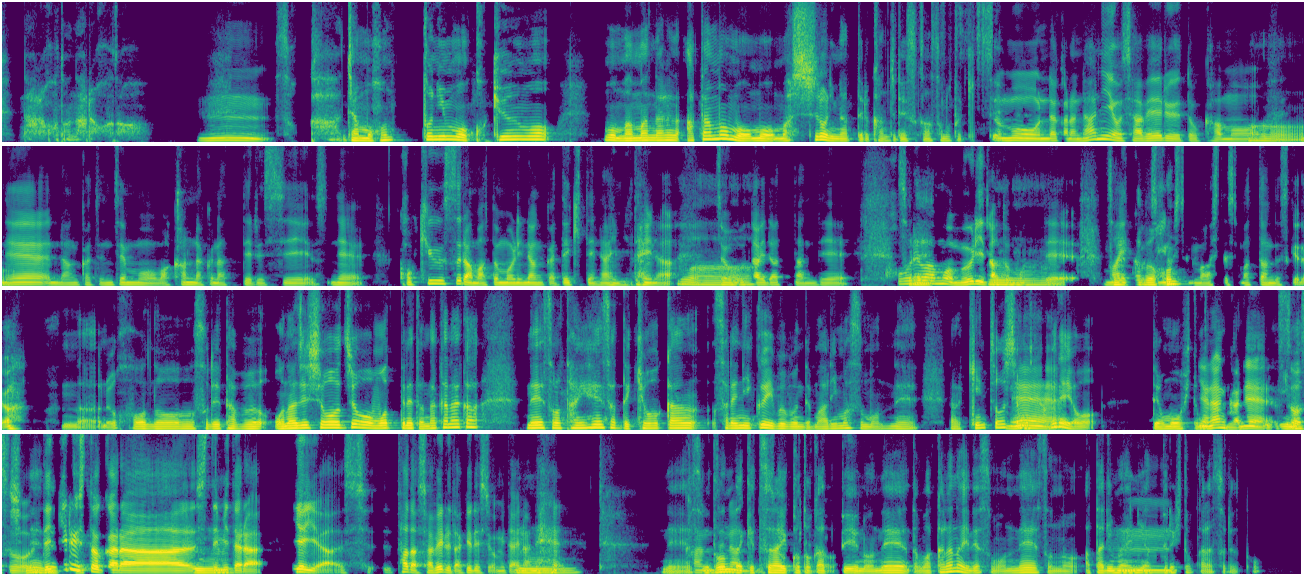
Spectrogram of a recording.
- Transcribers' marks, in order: chuckle; chuckle
- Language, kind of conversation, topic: Japanese, advice, プレゼンや面接など人前で極度に緊張してしまうのはどうすれば改善できますか？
